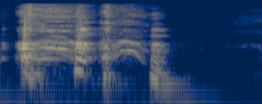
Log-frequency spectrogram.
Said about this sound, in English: It's a really dry cough.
